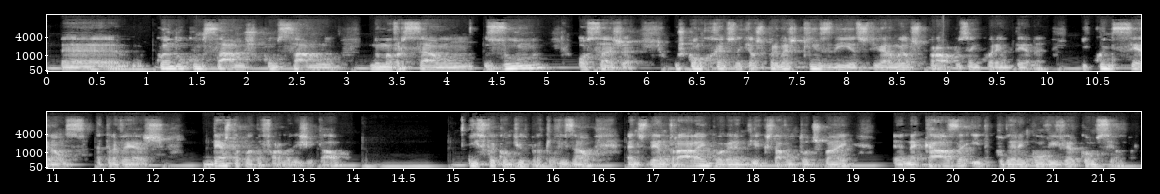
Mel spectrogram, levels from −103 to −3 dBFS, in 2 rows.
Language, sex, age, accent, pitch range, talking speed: English, male, 40-59, Portuguese, 85-110 Hz, 135 wpm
